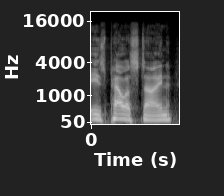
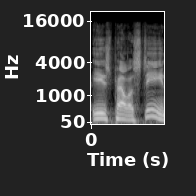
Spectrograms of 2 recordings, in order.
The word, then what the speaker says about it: East Palestine: He called it East Palestine, which is no place. But East Palestine is in Ohio, and he still hasn't been there.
